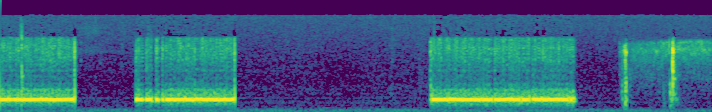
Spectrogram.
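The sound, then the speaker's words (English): A telephone being dialled rings out as a steady electronic tone in three long bursts separated by silent gaps, followed by two short clicks. “Let's dial him up.”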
